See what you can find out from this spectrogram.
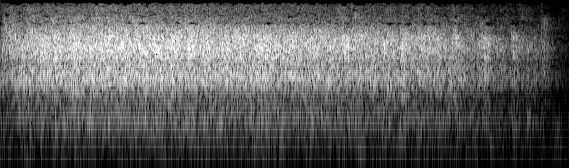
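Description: An audience applauds steadily in a dense, sustained round of clapping lasting about ten seconds as a pastor is welcomed, holding loud and even before thinning out and fading at the end. No voices are heard.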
